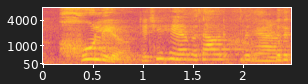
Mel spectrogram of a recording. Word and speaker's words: Julio: easy, but it is in fact the one for the Scots. It's the h, and for the Germans. Any Germans here? Yes, good, right. Then they don't have a problem. They can actually just pronounce it for all of it because it's in the throat.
